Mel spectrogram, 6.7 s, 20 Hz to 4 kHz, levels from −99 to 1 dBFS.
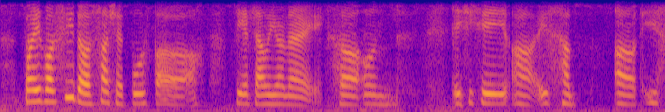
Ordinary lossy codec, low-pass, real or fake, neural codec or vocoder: Opus, 32 kbps; 3.6 kHz; fake; codec, 16 kHz, 0.5 kbps, FunCodec, trained on Chinese and English, 25 frames a second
